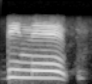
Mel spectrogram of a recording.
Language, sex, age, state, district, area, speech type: Telugu, female, 18-30, Andhra Pradesh, Sri Balaji, rural, conversation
